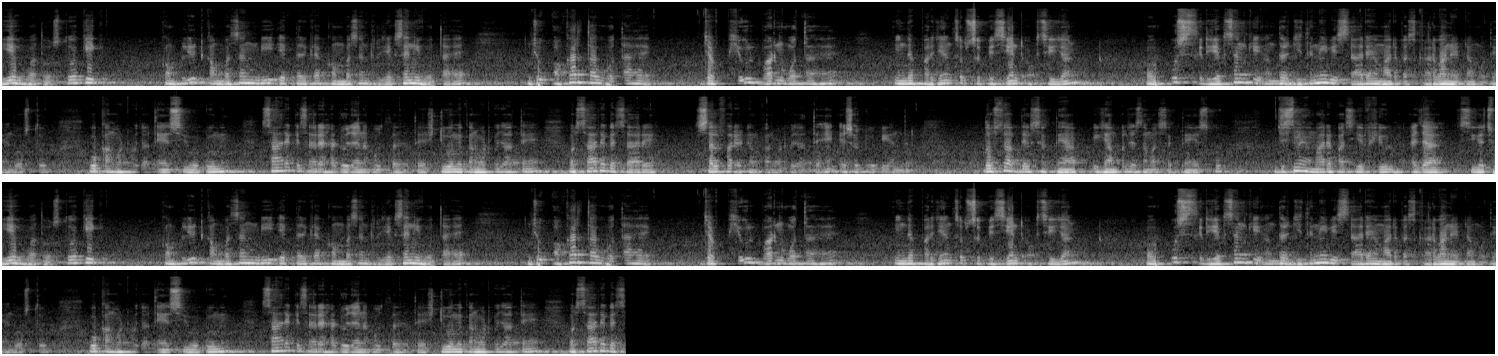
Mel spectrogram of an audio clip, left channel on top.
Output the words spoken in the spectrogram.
हुआ दोस्तों कि कंप्लीट कंबशन भी एक तरह का कंबशन रिएक्शन ही होता है, जो अकर तब होता है जब फ्यूल बर्न होता है in the presence of sufficient oxygen, और उस रिएक्शन के अंदर जितने भी सारे हमारे पास कार्बन एटम होते हैं दोस्तों, वो कन्वर्ट हो जाते हैं CO2 में, सारे के सारे हाइड्रोजन हो जाते हैं H2O में कन्वर्ट हो जाते हैं, और सारे के सारे सल्फर एटम कन्वर्ट हो जाते हैं SO2 के अंदर। दोस्तों आप देख सकते हैं, आप एग्जांपल से समझ सकते हैं इसको, जिसमें हमारे पास ये फ्यूल एज आ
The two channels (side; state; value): right; drops out; at 21.2 s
